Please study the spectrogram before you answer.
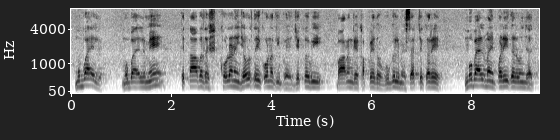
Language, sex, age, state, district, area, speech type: Sindhi, male, 30-45, Maharashtra, Thane, urban, spontaneous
